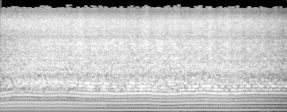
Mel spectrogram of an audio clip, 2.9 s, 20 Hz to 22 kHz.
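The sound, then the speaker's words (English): A power auger drilling through lake ice in winter to reach the water below for scientific measurements: a loud, steady two-stroke engine drone with a buzzing, harmonic whine that wavers slightly in pitch and eases a little at the end. No voices. “Today, Ladeg is on the ice with 2 graduate students, using a power auger to access the water below the ice for an array of measurements.”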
